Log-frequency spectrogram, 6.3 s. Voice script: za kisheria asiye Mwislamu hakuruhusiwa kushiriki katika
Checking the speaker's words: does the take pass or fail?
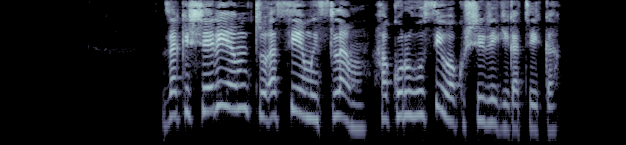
fail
